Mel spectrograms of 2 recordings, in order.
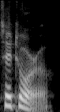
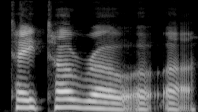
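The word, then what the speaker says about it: Tetairoa: Don't overthink it. It's just Tetoro. It's easier than you think it is. I think I'm literally reading the pronunciation guide, and you're getting that wrong. Tataro.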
